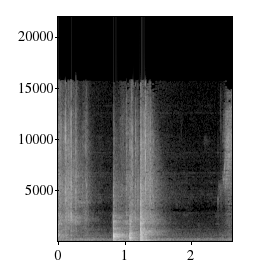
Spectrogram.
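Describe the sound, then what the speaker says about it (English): A salted trout fillet set down onto a baking dish, a few close, sharp clinks and taps against the dish in quick succession, with no talking. "And then I'm gonna place it onto the baking dish."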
